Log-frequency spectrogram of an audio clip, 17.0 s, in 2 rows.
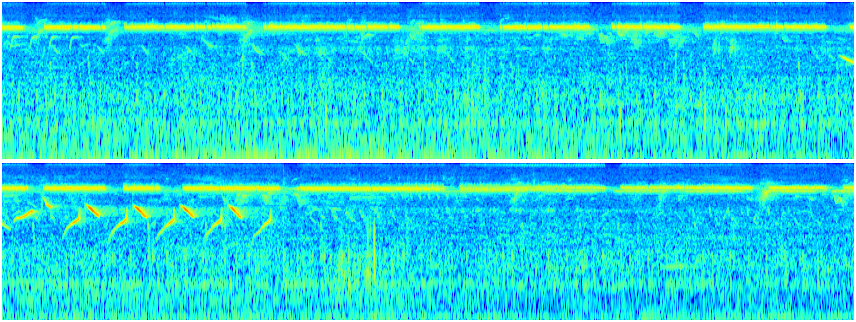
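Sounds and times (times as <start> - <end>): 
cricket chirping in a meadow: 0.0 - 17.0.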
